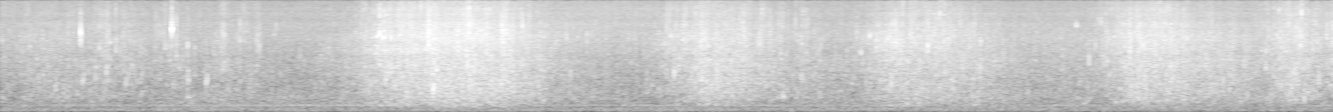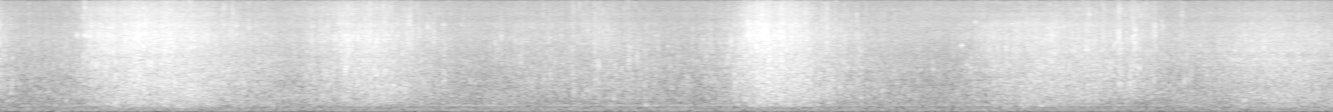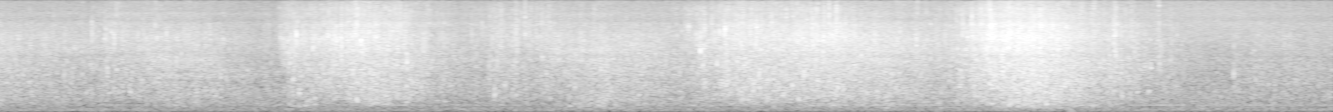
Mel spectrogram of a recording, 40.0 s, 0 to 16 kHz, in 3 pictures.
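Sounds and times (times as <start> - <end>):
ocean waves breaking on beach: 14.1 - 17.7, 23.1 - 27.2, 27.9 - 39.9.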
